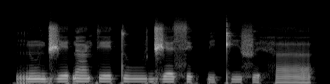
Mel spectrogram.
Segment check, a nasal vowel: present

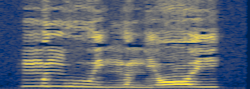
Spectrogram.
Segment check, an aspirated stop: absent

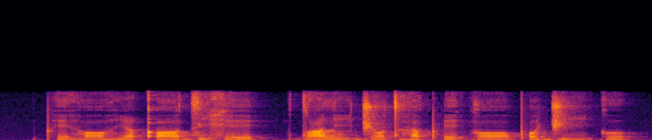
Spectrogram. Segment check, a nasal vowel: absent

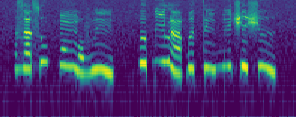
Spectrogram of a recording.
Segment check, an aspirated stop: absent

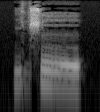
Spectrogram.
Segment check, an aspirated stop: absent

